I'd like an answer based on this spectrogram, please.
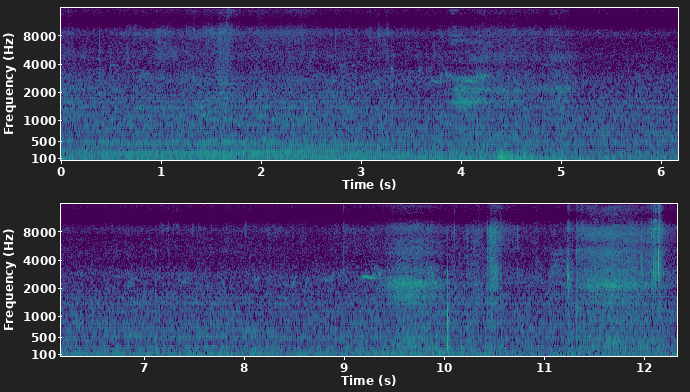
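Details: Honey bees busy inside a hive's second super, working combs around three weeks old that are nearly full; a continuous low droning hum with a brief louder burst near the start and scattered taps and clicks later.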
